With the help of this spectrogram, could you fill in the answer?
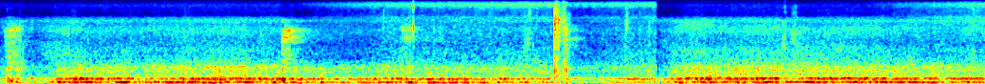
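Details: A steady, low droning hum of many honey bees at a large hive during a honey harvest, with a man talking.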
